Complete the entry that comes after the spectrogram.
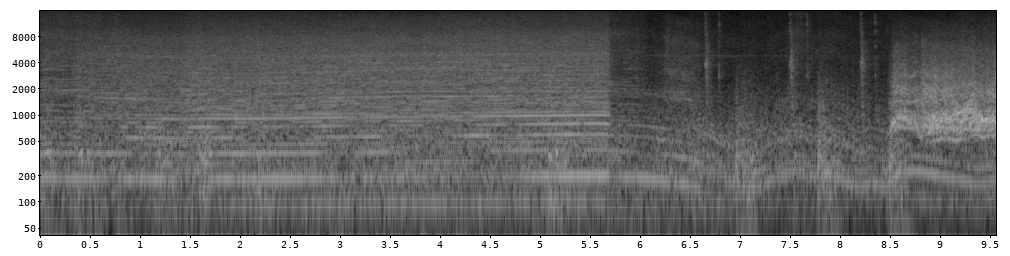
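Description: A Datsun 240Z in Assetto Corsa holds a loud, steady engine drone at high revs, then the engine note drops and wavers as the car slows and tyres squeal through a turn, with revs climbing again at the end.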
